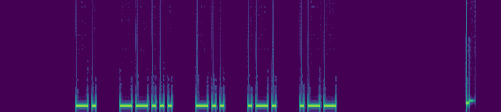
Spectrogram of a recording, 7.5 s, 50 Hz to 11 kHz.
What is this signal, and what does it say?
Morse code, heard as a keyed tone, about 20 wpm, spaced as for 15 wpm, 700 Hz. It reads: N7DRW
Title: 167 Lesson 27g - Number 7 - Call Signs 20wpm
